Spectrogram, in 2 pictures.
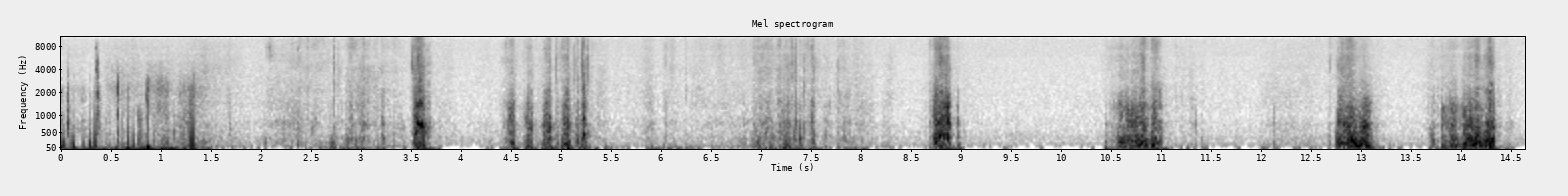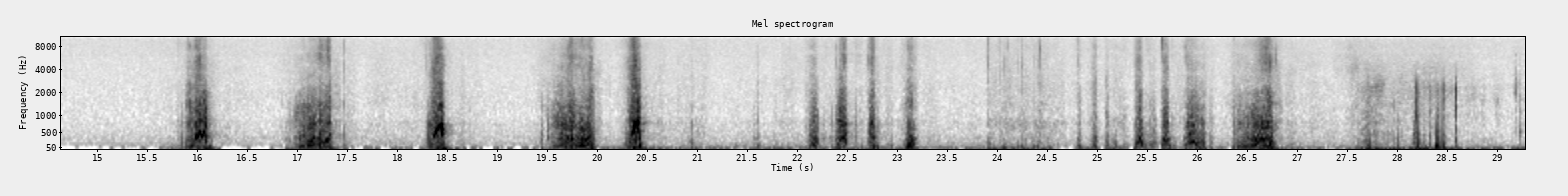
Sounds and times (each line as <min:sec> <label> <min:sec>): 0:08.7 Zipping And Unzipping Pants 0:08.9
0:10.5 Zipping And Unzipping Pants 0:11.0
0:12.8 Zipping And Unzipping Pants 0:13.1
0:13.8 Zipping And Unzipping Pants 0:14.4
0:15.9 Zipping And Unzipping Pants 0:16.1
0:17.0 Zipping And Unzipping Pants 0:17.4
0:19.5 Zipping And Unzipping Pants 0:20.4
0:25.0 Zipping And Unzipping Pants 0:26.8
